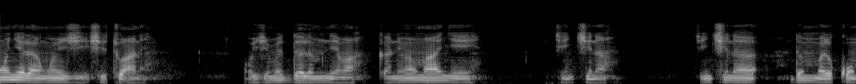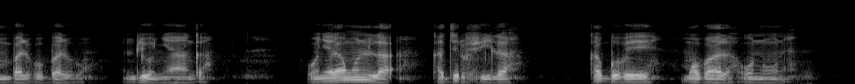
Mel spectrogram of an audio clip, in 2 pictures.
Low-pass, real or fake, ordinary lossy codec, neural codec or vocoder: 7.2 kHz; real; AAC, 48 kbps; none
